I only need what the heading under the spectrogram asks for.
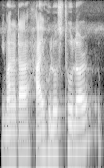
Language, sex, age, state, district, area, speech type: Assamese, male, 18-30, Assam, Sivasagar, rural, spontaneous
